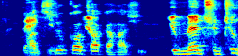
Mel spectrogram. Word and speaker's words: Atsuko Takahashi: My brother just wanted to say her name is Atsuko Takahashi. Thank you. Atsuko Takahashi.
